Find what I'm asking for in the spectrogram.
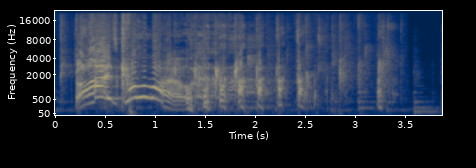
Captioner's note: laughs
